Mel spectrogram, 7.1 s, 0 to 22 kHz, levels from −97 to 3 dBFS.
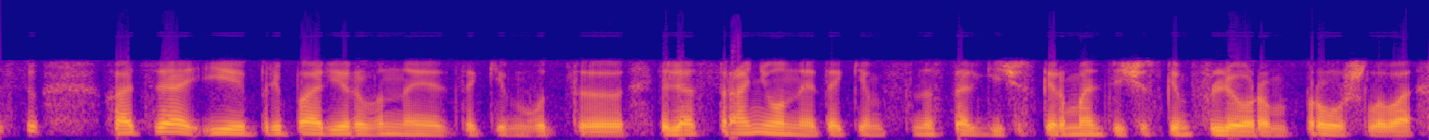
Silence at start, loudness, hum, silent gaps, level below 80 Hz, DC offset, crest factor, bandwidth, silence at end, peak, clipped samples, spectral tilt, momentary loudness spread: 0.15 s; -22 LUFS; none; none; -68 dBFS; under 0.1%; 14 dB; 4.9 kHz; 0 s; -8 dBFS; under 0.1%; -8 dB/octave; 9 LU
